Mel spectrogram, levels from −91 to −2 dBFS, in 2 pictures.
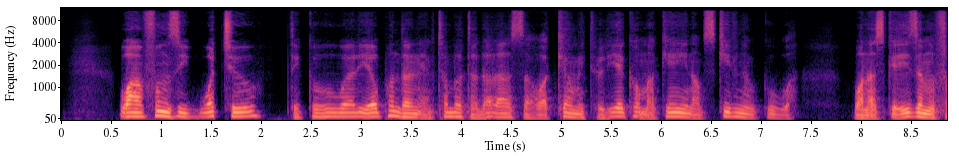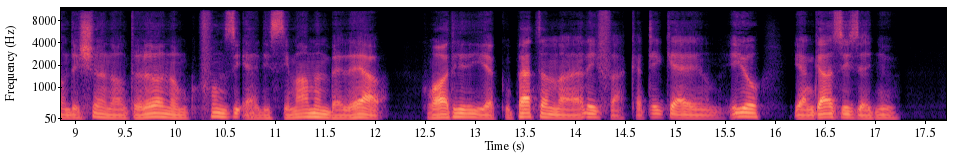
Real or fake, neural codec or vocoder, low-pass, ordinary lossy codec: fake; codec, 16 kHz in and 24 kHz out, 0.4 kbps, LongCat-Audio-Codec, two codebook decoder; 10.8 kHz; MP3, 64 kbps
